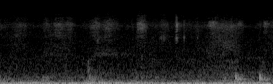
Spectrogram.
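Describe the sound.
Writing on a board makes a steady, soft scratching with a few short squeaky strokes, heard alone against a low background murmur.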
